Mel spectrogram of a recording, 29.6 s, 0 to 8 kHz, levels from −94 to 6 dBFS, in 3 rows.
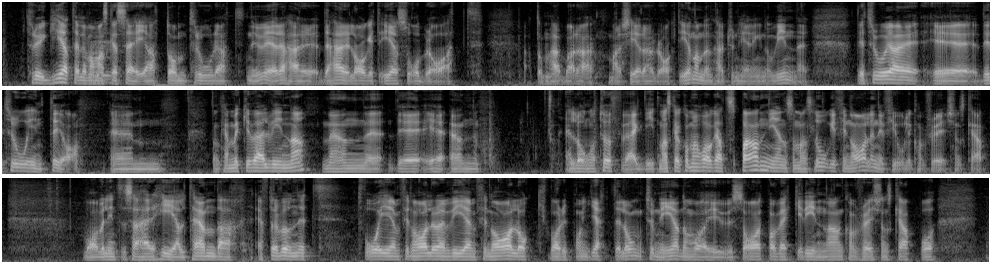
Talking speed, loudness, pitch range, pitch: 210 wpm, -27 LUFS, 100-110 Hz, 105 Hz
